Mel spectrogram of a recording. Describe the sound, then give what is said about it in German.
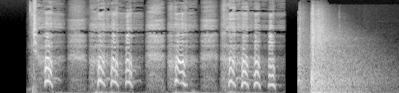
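A door slammed shut in someone's face: a run of breathy, rhythmic laughing bursts is cut off by one loud, heavy bang that rings and fades slowly. “schlägt mir die Tür vor der Nase zu”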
